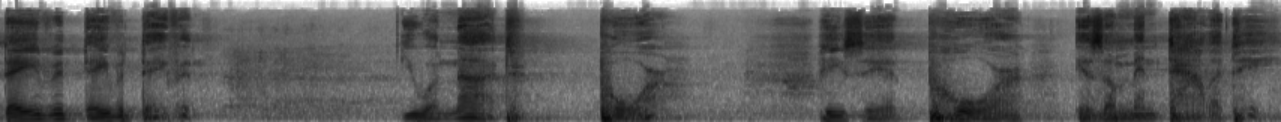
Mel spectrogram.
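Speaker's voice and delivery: very low, slow, solemn father; deep slow dad correcting his son. Retold or imitated. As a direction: lecture your son gravely and low.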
